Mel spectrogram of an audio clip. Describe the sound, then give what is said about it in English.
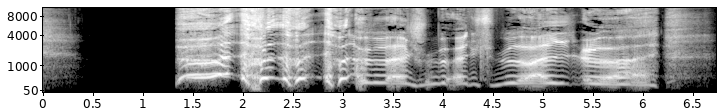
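After a short silence, a voice performs a run of rough throat-clearing coughs followed by strained, grumbling groans and mutters, fairly loud, imitating a tiny creature coughing and complaining as it lifts its arm from under a dirty wrapper in a pile of rubbish. “He was coughing and grumbling as he lifted his arm from under a dirty wrapper.”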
